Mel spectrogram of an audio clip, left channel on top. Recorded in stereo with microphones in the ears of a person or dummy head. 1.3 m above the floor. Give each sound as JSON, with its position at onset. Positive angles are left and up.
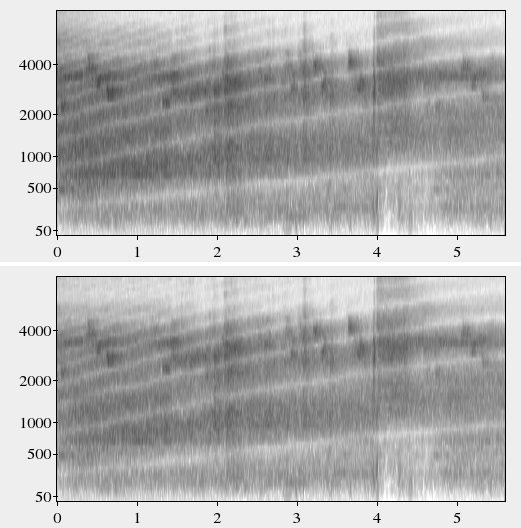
{"t": 0.0, "sound": "a vehicle", "side_deg": 30}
